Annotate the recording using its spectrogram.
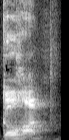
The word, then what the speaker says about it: Gohan: Gohan.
